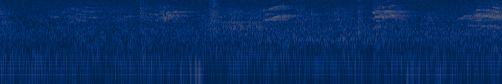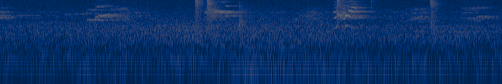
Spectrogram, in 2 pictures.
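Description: Faint bird chirps, short clusters repeating about once or twice a second over a steady outdoor hiss, with a few sharp clicks.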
